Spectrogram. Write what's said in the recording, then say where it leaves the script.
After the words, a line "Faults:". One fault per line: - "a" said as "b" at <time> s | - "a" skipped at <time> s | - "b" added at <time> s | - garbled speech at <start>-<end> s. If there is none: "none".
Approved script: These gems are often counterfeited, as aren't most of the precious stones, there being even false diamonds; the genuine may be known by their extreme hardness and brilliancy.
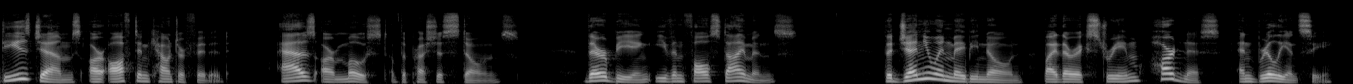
These gems are often counterfeited, as are most of the precious stones, there being even false diamonds; the genuine may be known by their extreme hardness and brilliancy.
Faults:
- "aren't" said as "are" at 3.2 s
